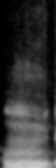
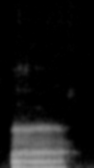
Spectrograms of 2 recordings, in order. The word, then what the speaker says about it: Ng: And ng is actually more accurately pronounced as ng. I don't even know if you can hear it on Zoom, but it is the lowest of 9 tones.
